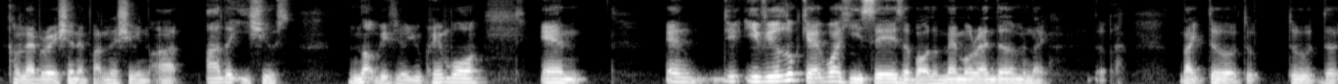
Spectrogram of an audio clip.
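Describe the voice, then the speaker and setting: A man's voice: mid-range voice, dark tone. A man hosting an off-the-cuff political commentary, rambling casually and often repeating words as he goes. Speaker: commentator, show host.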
